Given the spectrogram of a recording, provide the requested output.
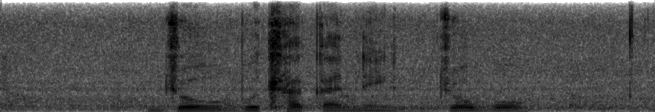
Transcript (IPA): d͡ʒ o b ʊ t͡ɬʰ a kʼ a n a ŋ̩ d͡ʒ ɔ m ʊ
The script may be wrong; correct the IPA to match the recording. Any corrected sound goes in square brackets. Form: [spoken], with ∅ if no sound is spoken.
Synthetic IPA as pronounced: d͡ʒ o b ʊ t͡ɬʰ a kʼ a n [e] ŋ̩ d͡ʒ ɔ [b] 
